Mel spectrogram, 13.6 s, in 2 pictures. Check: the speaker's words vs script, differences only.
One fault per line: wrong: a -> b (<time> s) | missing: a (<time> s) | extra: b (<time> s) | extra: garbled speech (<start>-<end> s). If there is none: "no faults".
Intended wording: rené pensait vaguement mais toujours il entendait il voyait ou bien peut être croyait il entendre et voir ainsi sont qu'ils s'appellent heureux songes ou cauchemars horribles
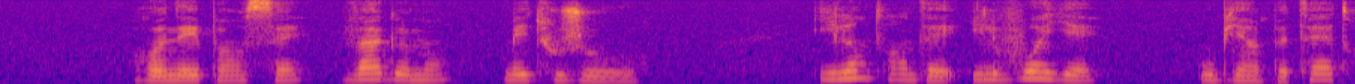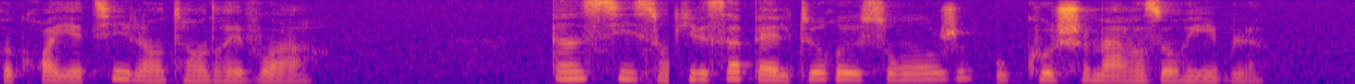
no faults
